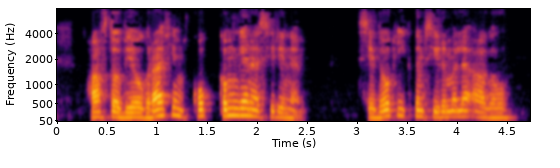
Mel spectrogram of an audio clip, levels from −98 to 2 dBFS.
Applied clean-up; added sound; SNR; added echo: none; none; none; none.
